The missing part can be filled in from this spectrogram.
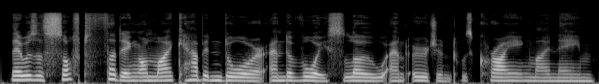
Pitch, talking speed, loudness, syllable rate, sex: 175 Hz, 190 wpm, -19 LUFS, 4.2 syllables/s, female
